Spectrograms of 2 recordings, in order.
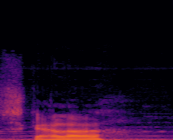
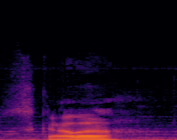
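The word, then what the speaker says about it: Schala: And Scala, yeah, I think that's how you pronounce that. Scala. Kind of like saying school, but Scala.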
